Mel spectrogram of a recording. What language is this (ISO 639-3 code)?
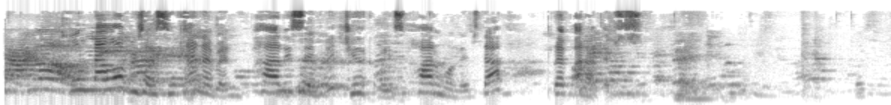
kat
